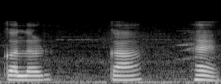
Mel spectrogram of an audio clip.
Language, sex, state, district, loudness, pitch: Hindi, female, Bihar, Patna, -16 LUFS, 190 Hz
